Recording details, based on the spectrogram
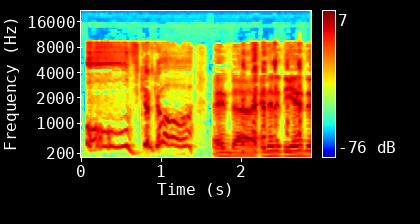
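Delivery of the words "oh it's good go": very high, excited announcer squeal; mock fight announcer. Retelling the site's commentary, very high mock announcer. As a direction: squeal it like a hyped ring announcer. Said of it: "And they're like".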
